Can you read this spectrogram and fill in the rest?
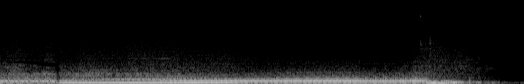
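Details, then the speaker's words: Lexus GS400 with 372,000 miles, after a timing belt job and an oil additive treatment: smooth, even low hum with no ticking or knocking before shutdown. The earlier internal engine noise is gone. "The engine doesn't make any noise at all now. So, I'm telling you it wasn't from the timing system. It was definitely internal engine noise."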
